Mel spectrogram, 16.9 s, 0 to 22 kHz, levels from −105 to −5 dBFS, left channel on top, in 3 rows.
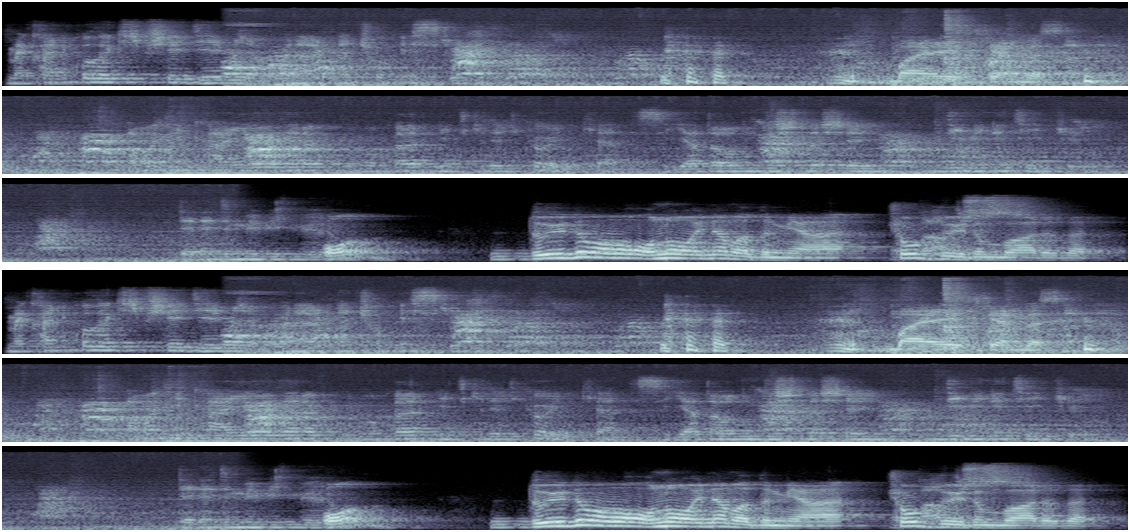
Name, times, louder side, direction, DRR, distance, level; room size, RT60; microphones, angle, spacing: voice 1, 0.0-2.8 4.2-5.6 6.2-11.1 12.1-13.0 15.7-16.4, equal, 40° right, -1 dB, 3.2 m, -37 dB
sound 1, 1.1-12.4, left 2 dB, 5° left, 2.3 m, -36 dB
sound 2, 1.3-2.6 4.0-7.5, equal, 85° right, 4.9 m, -39 dB
voice 2, 3.3-3.7 4.1-5.5 12.9-13.2 13.7-16.7, right 2 dB, 20° right, 8 dB, 0.3 m, -25 dB
18.0 x 9.0 x 2.7 m, 0.75 s
head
